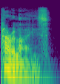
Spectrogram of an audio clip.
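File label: "paralyse", British English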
